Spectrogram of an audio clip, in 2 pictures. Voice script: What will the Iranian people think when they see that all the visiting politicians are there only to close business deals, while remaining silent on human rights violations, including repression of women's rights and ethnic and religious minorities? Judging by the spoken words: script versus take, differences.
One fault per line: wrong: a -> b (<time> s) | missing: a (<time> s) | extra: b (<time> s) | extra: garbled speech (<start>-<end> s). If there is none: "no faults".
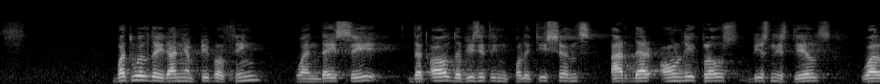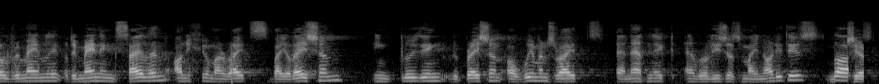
missing: to (7.0 s)
extra: garbled speech (17.0-17.6 s)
